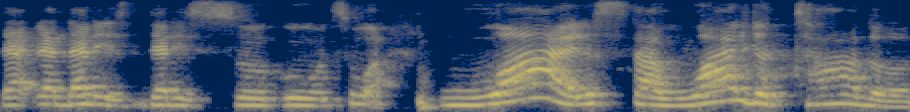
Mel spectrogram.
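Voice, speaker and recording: A woman with a non-native accent and an animated tone. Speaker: interview show host. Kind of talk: interview.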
